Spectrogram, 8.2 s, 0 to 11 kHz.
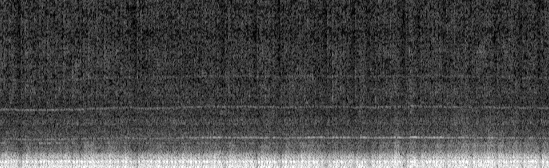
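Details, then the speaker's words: Mazda FD RX7 bridgeport rotary, Hypergear T51R single turbo conversion, first start: very loud, rough rotary idle with raw hissing blat over exhaust note; massive exhaust leak at turbo exhaust housing, V-band clamp not seated properly. "So first of all, I'm going to quickly just take off the exhaust housing, because as you guys can see, we had a massive exhaust leak. That V-band is not sitting properly when I put it back on, so I'm going to just go over that, make sure that V-band is sitting properly, and then also let's check over the turbo."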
